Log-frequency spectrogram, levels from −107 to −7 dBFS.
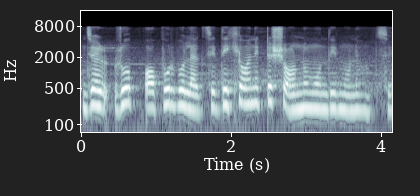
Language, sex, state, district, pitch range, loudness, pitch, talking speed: Bengali, female, West Bengal, North 24 Parganas, 195-240 Hz, -16 LUFS, 215 Hz, 130 wpm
